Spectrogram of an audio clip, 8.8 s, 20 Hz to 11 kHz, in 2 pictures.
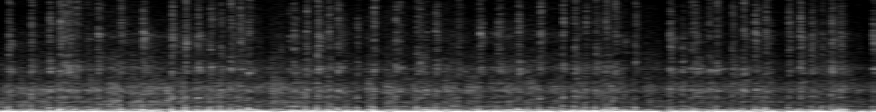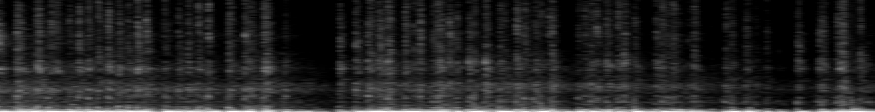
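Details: Race car first running under its own power, being warmed to racing temperature. Loud, deep V8 idle with a fast, light ticking on top: valve train noise because the valves need adjusting, so it is only run briefly.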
